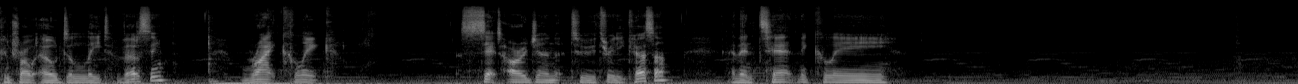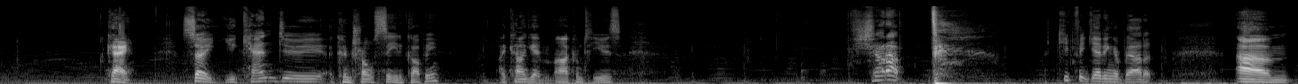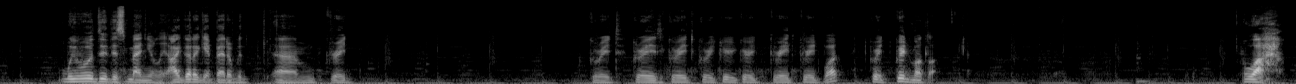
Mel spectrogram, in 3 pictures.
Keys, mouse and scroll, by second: 0.0 Delete, 1.0 Tab, 1.7-5.6 drag, 5.8 middle click, 7.4-12.0 drag, 24.6 middle click, 27.2 middle click.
